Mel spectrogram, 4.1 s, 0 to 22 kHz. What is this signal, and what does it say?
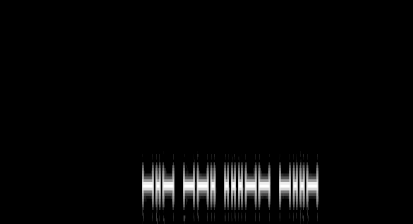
Morse code, heard as a keyed tone, about 36 wpm, 700 Hz. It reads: KG3X
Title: USA Call Signs - 4 Characters - 35wpm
